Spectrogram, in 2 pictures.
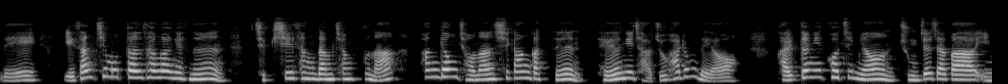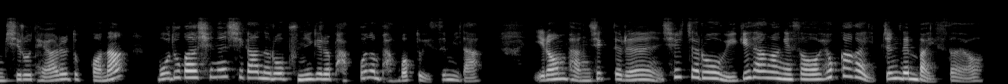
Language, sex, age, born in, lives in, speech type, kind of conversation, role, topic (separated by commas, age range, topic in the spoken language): Korean, female, 35-39, South Korea, South Korea, read, expert-assistant, expert, 화성에 인간이 장기 거주하기 위해 필요한 행성 환경 개선 방안에는 무엇이 있을까요?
